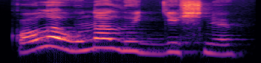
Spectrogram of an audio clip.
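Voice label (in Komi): колӧ уна лыддьысьны, Komi, female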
